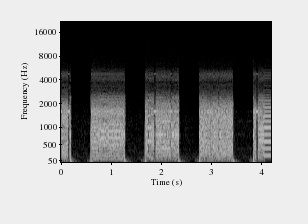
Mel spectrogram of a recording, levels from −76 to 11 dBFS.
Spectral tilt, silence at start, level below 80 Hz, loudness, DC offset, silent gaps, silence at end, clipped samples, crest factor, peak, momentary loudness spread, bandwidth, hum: -8 dB/octave; 0 s; -36 dBFS; -13 LUFS; under 0.1%; none; 0 s; under 0.1%; 10 dB; -4 dBFS; 9 LU; 8.4 kHz; none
